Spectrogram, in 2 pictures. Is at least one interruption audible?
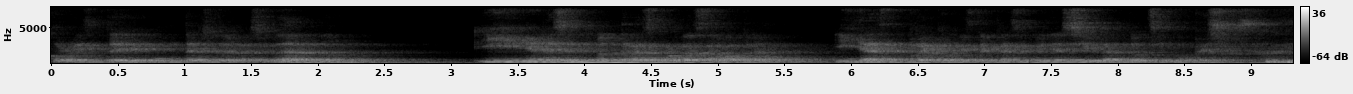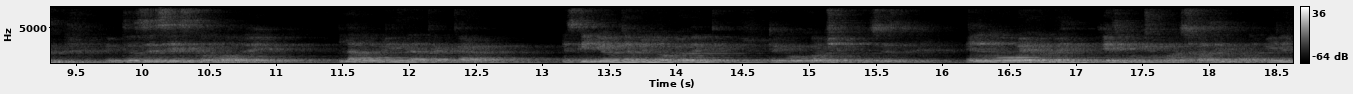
No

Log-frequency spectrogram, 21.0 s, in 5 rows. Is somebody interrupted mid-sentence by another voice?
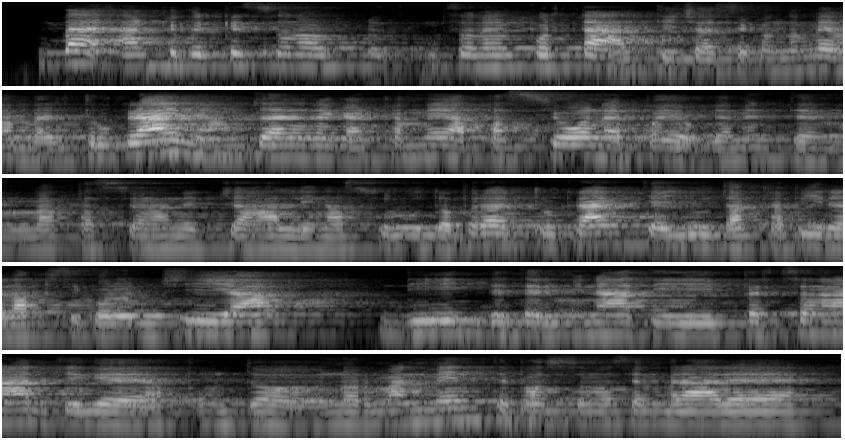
No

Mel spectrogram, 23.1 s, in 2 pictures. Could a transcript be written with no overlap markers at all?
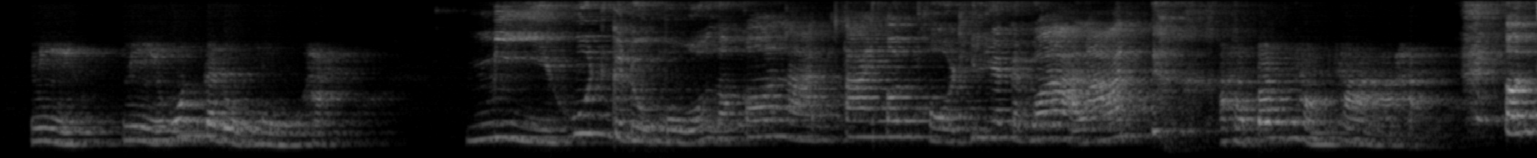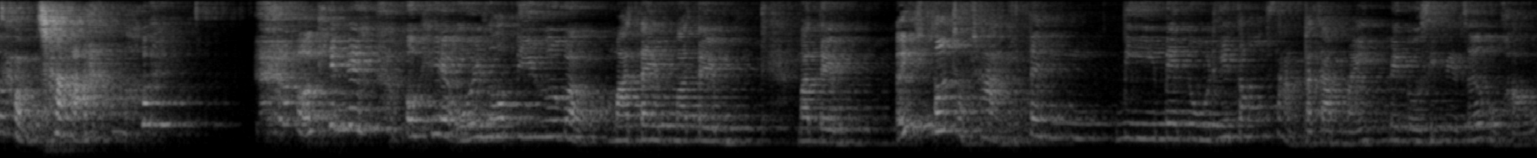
Yes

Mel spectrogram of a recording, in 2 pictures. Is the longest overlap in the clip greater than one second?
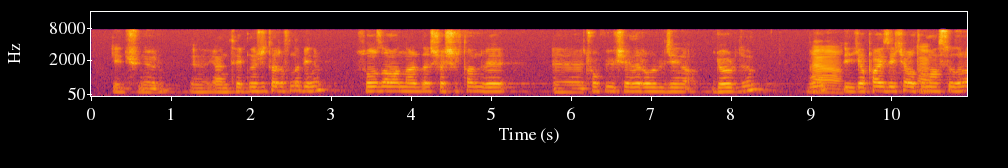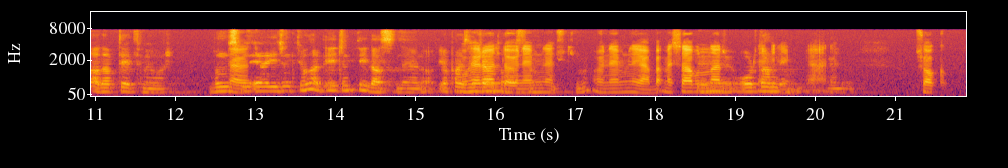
Yes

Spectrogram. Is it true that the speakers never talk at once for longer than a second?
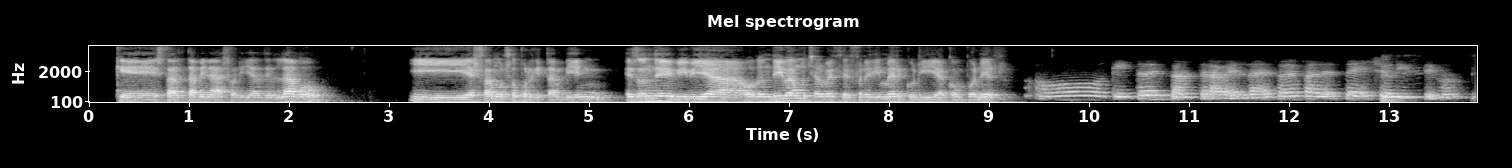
Yes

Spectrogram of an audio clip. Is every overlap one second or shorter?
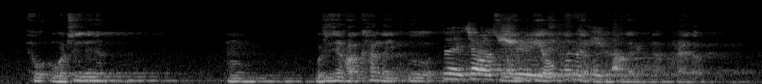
No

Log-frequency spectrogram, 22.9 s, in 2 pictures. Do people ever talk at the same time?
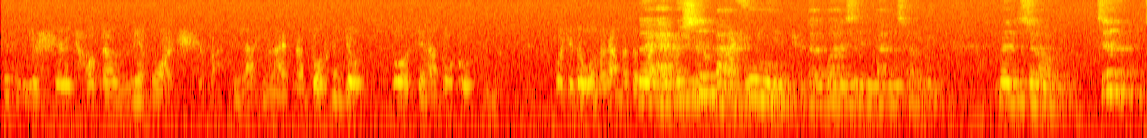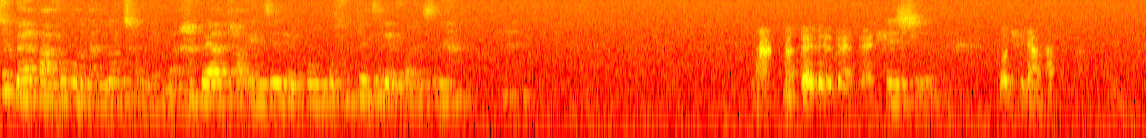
Yes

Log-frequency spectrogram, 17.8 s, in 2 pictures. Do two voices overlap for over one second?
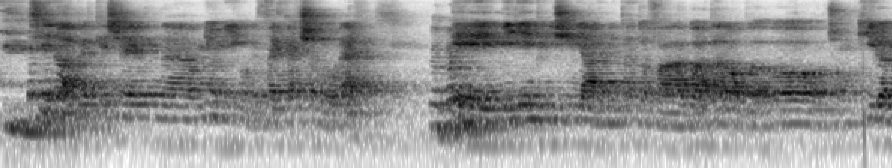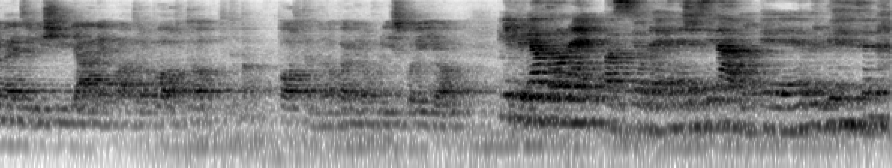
No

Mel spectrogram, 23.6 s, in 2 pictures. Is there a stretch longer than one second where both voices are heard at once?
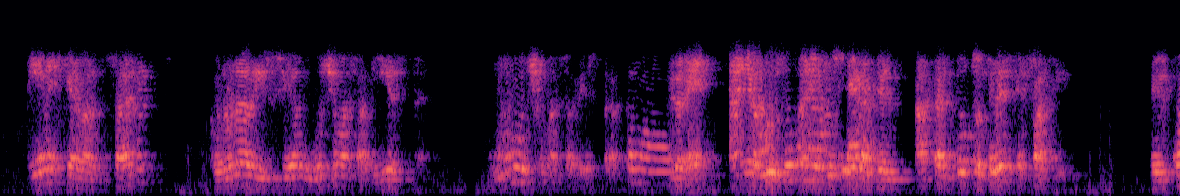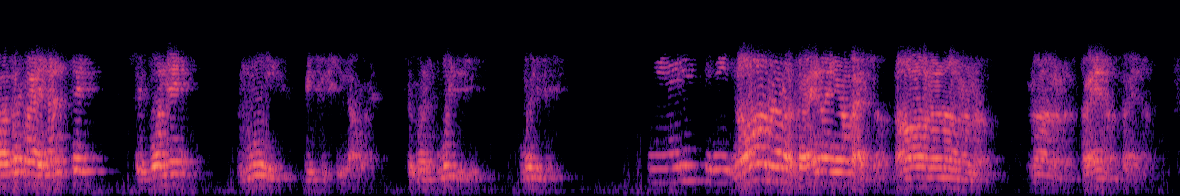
Yes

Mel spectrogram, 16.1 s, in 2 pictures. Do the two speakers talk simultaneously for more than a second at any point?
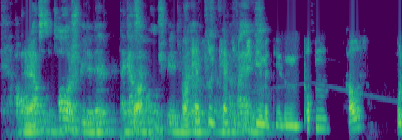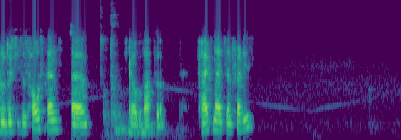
Yes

